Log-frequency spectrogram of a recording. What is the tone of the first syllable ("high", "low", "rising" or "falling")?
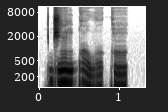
high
